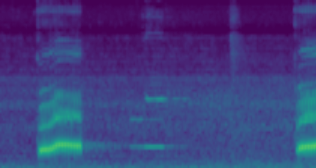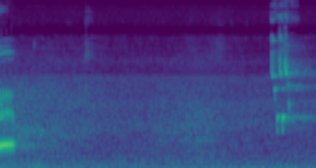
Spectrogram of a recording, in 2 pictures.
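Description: A raven gives two strange, hollow, tonal calls about three and a half seconds apart, each half a second long, over a low rumbling background with a faint squeak near the end.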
